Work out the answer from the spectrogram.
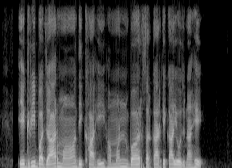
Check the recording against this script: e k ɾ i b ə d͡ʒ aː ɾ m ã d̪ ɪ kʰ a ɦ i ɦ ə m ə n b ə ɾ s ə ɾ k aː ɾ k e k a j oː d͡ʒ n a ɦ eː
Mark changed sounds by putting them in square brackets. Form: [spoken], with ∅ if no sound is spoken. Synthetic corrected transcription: e [ɡ] ɾ i b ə d͡ʒ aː ɾ m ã d̪ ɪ kʰ a ɦ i ɦ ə m ə n b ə ɾ s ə ɾ k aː ɾ k e k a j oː d͡ʒ n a ɦ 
